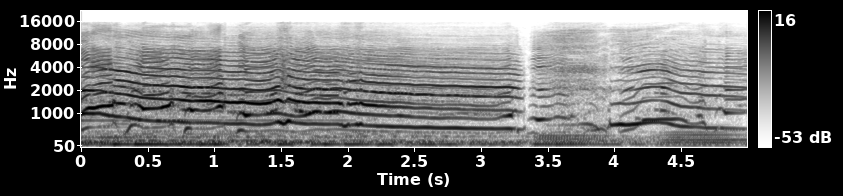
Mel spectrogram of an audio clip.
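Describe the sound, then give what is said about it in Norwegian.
Several children whine loudly and continuously, nagging for toys at Christmas, their high voices overlapping in a drawn-out, wavering chorus of complaint that dips briefly before carrying on, insistent. “Ville du at de ungene skulle bli så masete?”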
